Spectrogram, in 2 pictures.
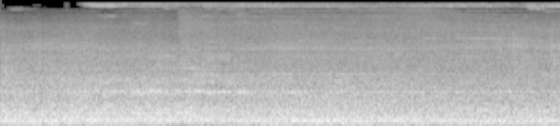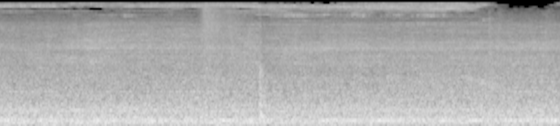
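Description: Shinkansen bullet train rolling slowly along a station platform: a steady rumble of wheels and running gear with a low, steady hum.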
